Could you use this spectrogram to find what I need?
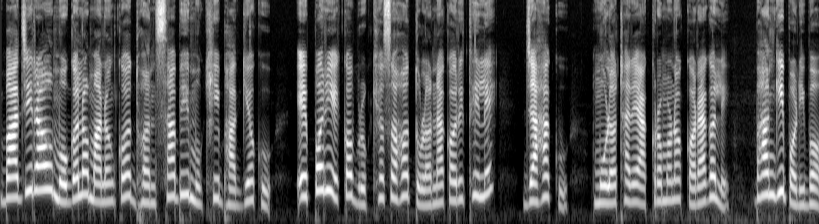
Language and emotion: Odia, neutral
